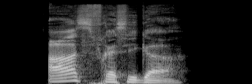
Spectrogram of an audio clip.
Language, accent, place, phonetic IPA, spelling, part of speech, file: German, Germany, Berlin, [ˈaːsˌfʁɛsɪɡɐ], aasfressiger, adjective, De-aasfressiger.ogg
- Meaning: inflection of aasfressig: 1. strong/mixed nominative masculine singular 2. strong genitive/dative feminine singular 3. strong genitive plural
